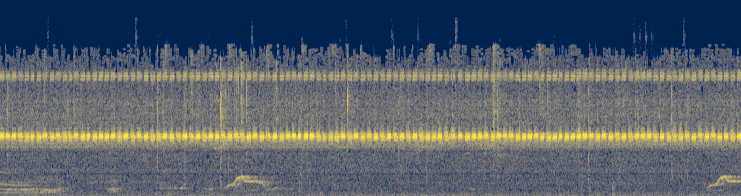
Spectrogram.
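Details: Common pauraque in winter beside a bonfire, giving two clear whistled notes that rise then slide down, about five seconds apart, over a steady high chorus of crickets and soft crackling hiss.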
